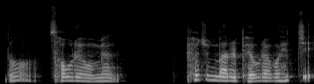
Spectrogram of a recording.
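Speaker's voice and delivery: hushed mock scolding; soft, understated telling-off; scolding mother. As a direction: imitate a mother quietly telling off her child. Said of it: "엄마가 아이한테 막 화를 내는 거예요".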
